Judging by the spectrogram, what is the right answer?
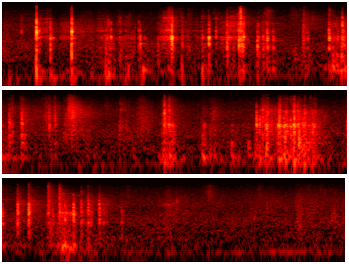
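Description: A run of irregular light clicks and knocks, with a denser scraping clatter about six seconds in. This is handling noise of hands, tools and parts in a car's engine bay, and it dies down about eight seconds in.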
